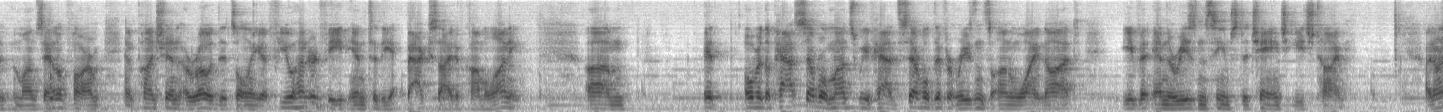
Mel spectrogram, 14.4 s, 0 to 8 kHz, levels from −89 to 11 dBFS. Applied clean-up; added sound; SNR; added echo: neural separator model SepFormer DNS4.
